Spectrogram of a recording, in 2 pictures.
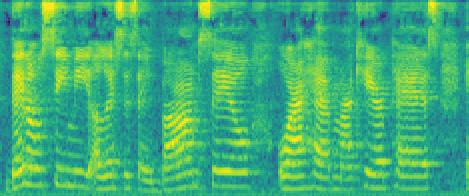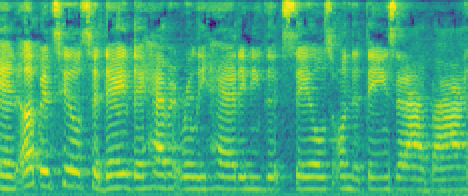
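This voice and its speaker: A woman's voice: mid-range voice, poor audio. Woman vlogging, chatty and folksy, calls folks y'all, bit of background noise. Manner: chatty, folksy, addresses viewers as y'all and child. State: nasal and congested. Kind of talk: casual vlog chat.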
